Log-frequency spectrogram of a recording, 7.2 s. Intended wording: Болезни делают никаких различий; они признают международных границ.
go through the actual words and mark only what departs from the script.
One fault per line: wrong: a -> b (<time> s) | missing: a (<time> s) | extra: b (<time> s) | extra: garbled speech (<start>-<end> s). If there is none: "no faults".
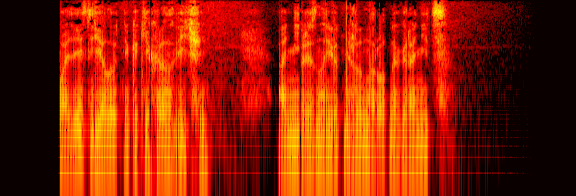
no faults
